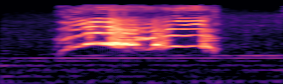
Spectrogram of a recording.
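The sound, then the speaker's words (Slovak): A single shrill scream from a girl outside in front of a house rises sharply, holds for about a second, then cuts off, heard over a low steady background hum with no speech. “Brat dievčaťa, ktorý začul výkrik pred domom, pribehol ku dverám a otvoril ich.”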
